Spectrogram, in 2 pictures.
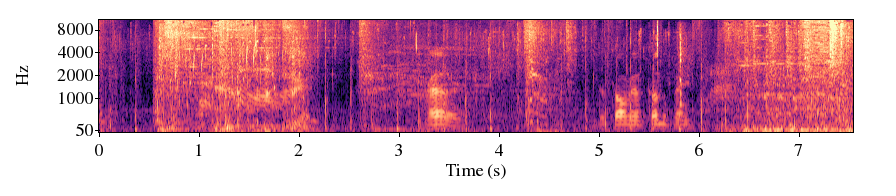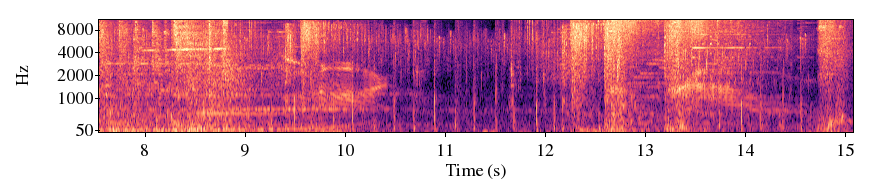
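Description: Blows and blasts strike in a fast fight.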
